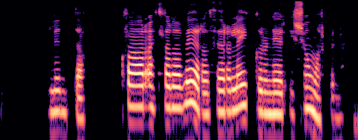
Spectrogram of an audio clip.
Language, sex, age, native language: Icelandic, female, 40-49, Icelandic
